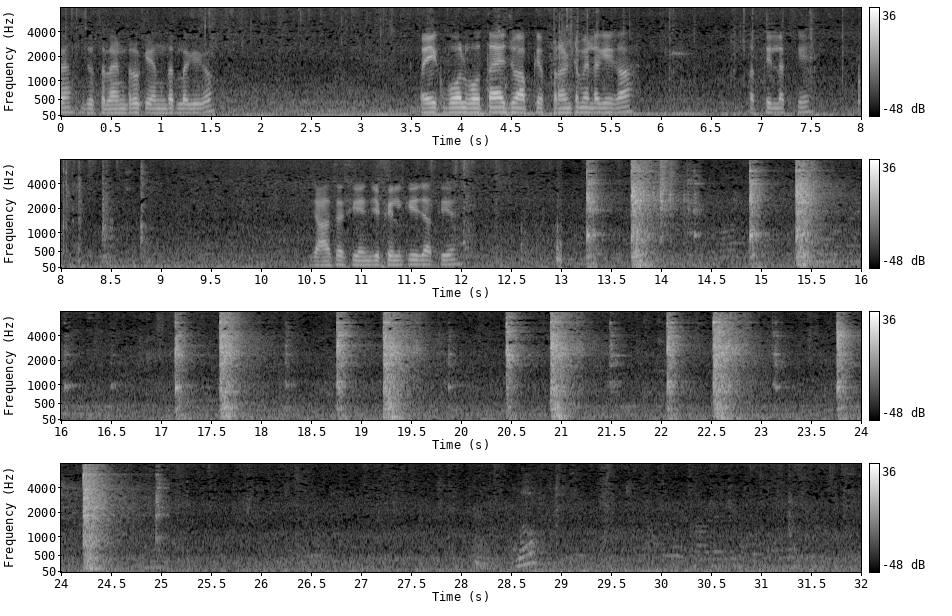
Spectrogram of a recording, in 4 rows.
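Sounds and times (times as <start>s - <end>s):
hammer striking metal bracket: 13.2s - 16.2s, 17.1s - 25.1s.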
